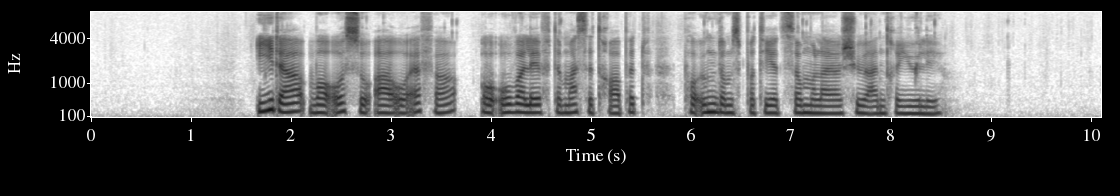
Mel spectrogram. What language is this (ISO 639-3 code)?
nor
